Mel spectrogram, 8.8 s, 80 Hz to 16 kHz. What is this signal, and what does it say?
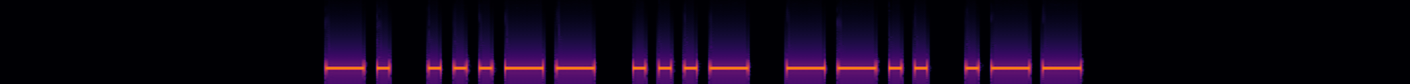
Morse code, heard as a keyed tone, about 15 wpm, 700 Hz. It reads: N3VZW
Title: USA Call Signs - 5 Characters - 15wpm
